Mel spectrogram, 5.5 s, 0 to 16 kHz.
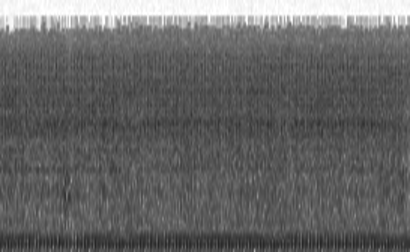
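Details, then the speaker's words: Turbocharged car with a P0507 high-idle check engine code; the owner suspects a vacuum leak from added turbo fittings. Spraying brake cleaner on a vacuum hose/tee gives a steady, slightly fast idle with a low even hum and a clear idle change. "You hear that? That Can you hear that? That right there I think is a significant change in idle, my friend."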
